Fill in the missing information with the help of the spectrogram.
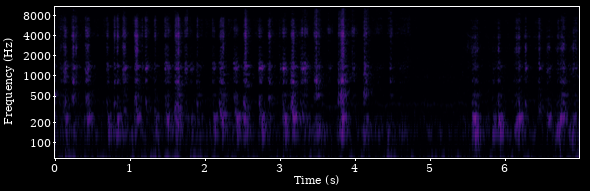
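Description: A pointed wooden stylus scratches along the bottom edge of a thin sheet of black-coated scratch paper lying flat. Quick, uneven rasping strokes follow one another with a papery, bright scrape over a low, soft body. The strokes briefly slow and quiet down before picking up again near the end.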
